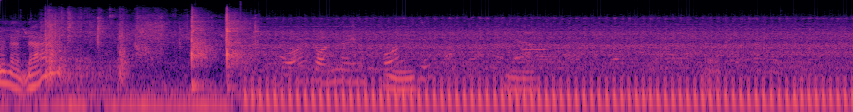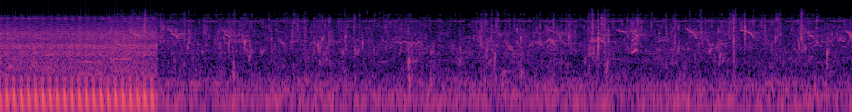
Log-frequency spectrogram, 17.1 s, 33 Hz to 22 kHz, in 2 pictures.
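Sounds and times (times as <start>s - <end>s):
small engine thumping: 0.3s - 10.1s.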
